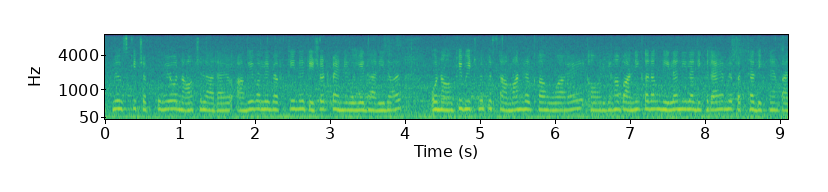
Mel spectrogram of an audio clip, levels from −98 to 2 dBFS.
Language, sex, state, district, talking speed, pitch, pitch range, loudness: Hindi, female, Bihar, Gopalganj, 290 wpm, 235 Hz, 225-250 Hz, -16 LUFS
